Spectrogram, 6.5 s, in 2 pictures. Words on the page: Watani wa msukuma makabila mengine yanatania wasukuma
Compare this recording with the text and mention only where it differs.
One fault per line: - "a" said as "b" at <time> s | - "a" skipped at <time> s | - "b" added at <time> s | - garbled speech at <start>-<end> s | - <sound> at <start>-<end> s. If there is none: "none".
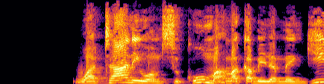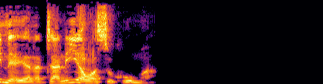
none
